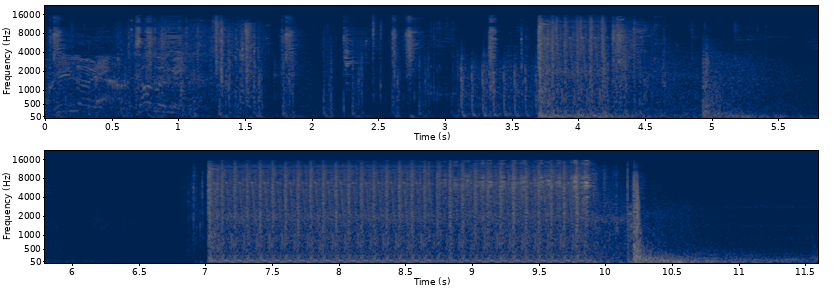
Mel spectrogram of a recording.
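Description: A gun fires rapid bursts.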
